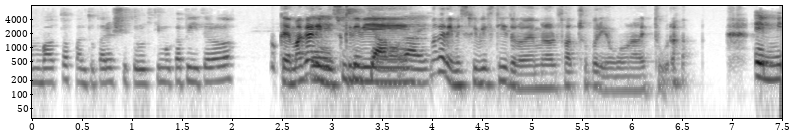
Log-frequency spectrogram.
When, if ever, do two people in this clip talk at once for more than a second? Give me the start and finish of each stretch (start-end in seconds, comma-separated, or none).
2.8-4.1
